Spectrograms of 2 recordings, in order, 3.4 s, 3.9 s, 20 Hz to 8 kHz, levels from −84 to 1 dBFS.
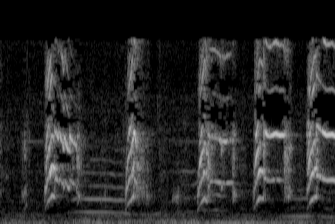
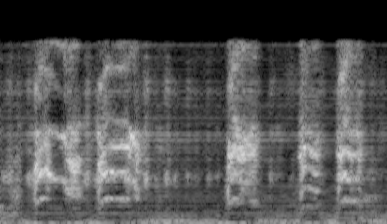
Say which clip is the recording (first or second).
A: first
